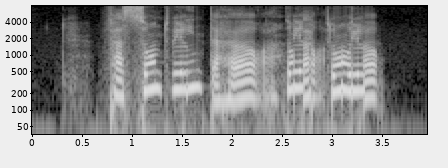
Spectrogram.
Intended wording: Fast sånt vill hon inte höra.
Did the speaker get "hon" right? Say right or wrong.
wrong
